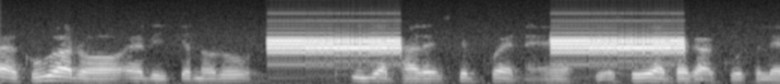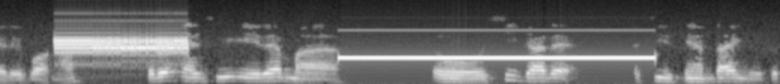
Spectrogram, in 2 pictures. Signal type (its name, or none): Emergency Alert System (SAME) tones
